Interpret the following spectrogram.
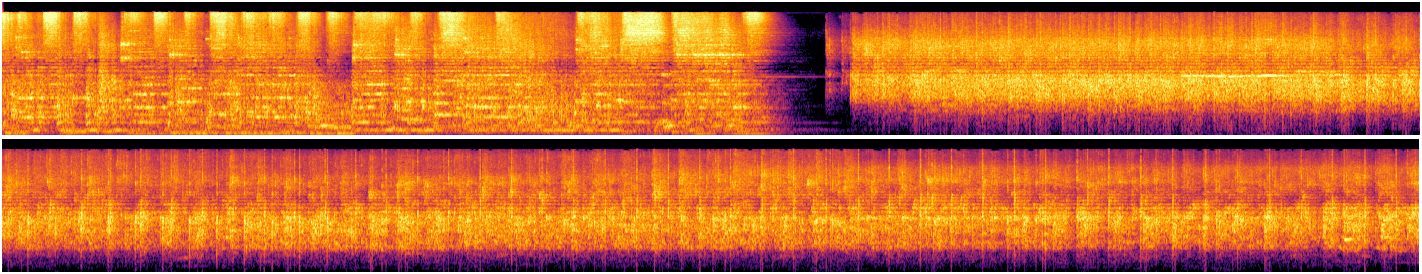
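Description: Percussion ensemble of marimbas, vibraphones and drums with brass playing the last bars of a piece, which stops sharply about eight seconds in. After a brief gap, steady audience applause follows for the rest.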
